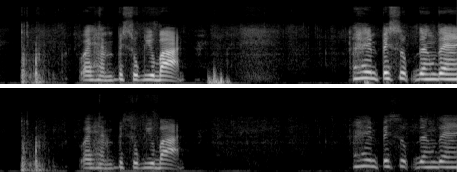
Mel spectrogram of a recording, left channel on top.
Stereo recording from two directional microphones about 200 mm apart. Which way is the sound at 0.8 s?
50° left (ahead or behind).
